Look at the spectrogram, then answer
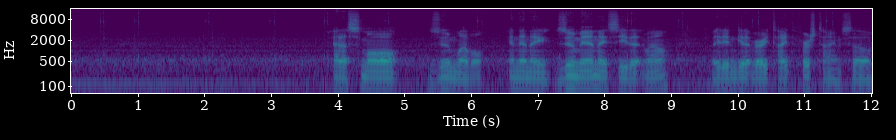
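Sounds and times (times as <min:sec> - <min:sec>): low steady hum: 0:00.0 - 0:12.0
faint computer mouse clicks: 0:00.4 - 0:01.1, 0:02.0 - 0:02.2, 0:03.0 - 0:03.2, 0:09.1 - 0:09.3.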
